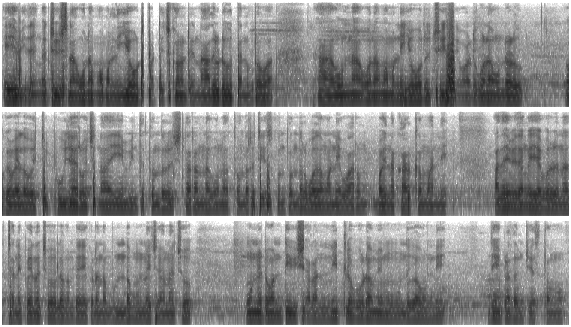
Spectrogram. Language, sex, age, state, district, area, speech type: Telugu, male, 30-45, Andhra Pradesh, Kadapa, rural, spontaneous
